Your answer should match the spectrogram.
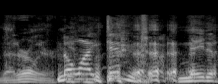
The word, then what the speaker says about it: Nada: It's Nada, right? Nada. Nada, not Nada. Yeah. Nada. Nada means nothing. That's terrible. Well, you said that earlier. No, I didn't. Nada.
